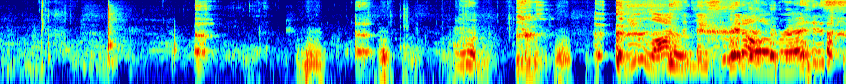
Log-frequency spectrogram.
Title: Burping contest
